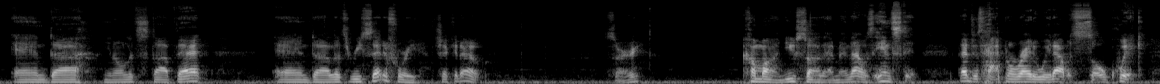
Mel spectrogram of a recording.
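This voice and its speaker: A man's voice: mid-range voice, darkish tone, slightly rough. Laid-back chatty man reviewing a watch. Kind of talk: casual product review.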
